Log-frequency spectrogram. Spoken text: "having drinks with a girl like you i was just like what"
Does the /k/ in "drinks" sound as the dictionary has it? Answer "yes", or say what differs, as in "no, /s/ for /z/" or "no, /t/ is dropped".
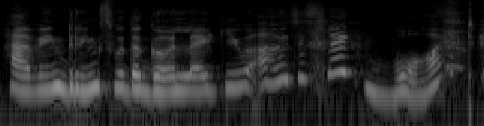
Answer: yes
